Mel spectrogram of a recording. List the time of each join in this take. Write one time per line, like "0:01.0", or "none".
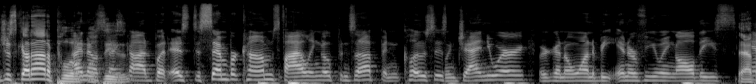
0:02.8
0:04.4
0:05.3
